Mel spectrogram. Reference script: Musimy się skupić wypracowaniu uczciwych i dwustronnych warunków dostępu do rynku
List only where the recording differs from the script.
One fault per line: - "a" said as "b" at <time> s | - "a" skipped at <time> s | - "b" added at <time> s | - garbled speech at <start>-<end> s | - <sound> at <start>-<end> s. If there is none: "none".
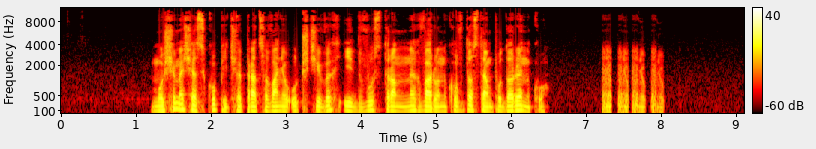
- laugh at 7.2-8.1 s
